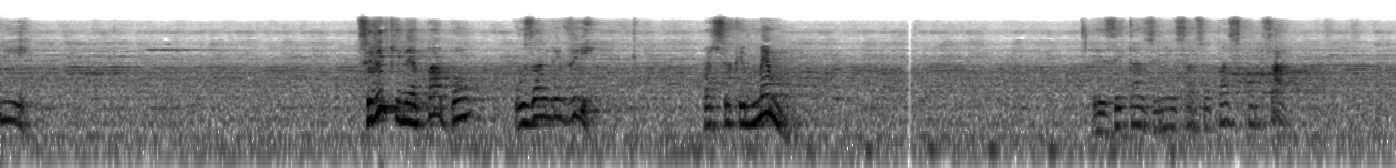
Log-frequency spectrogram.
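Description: A middle-aged woman speaks with animation close to a microphone, in short bursts with pauses.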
